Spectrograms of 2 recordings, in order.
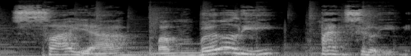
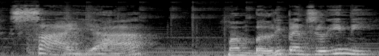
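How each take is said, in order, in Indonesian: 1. Kata membeli ditekankan. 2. Kata saya ditekankan. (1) "Aku menekankan pada kata membeli" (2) "aku akan menekankan pada kata saya"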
